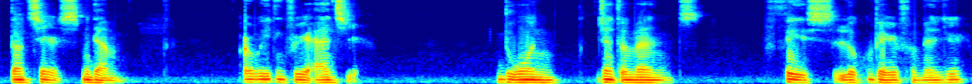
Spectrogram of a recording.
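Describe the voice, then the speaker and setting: A man playing a formal, deferential household butler in a stage comedy, speaking in a measured, halting way. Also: low voice, warm tone, no echo, exaggerated voice, rough recording. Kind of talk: comedic stage-play acting.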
